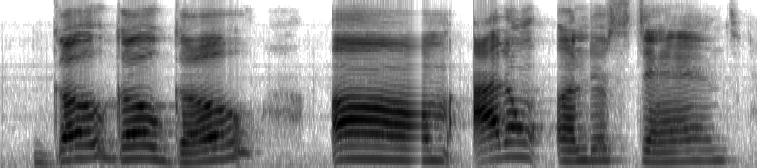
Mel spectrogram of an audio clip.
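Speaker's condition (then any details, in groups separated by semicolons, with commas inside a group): Cerebral palsy; uses specialized hospital bed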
